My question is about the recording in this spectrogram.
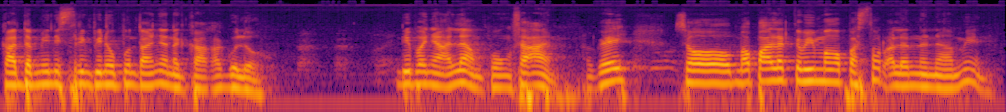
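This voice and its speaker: A Filipino male pastor delivers a lively sermon in a notably high voice. He tells stories with animation, slips between English and Tagalog mid-sentence and keeps asking his congregation "Okay?". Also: fairly quick. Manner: animated storytelling preacher.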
